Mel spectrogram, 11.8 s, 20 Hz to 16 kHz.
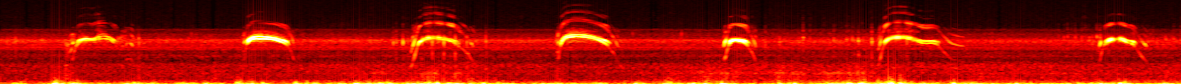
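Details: Northern royal albatross, adult returned to feed its chick, 21 May 2024: seven bright, bowed whistled calls rising and dropping, coming every one to two seconds over continuous rumbling wind.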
